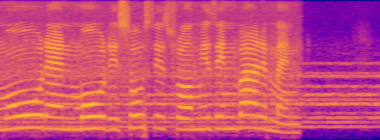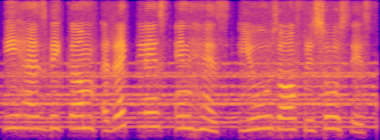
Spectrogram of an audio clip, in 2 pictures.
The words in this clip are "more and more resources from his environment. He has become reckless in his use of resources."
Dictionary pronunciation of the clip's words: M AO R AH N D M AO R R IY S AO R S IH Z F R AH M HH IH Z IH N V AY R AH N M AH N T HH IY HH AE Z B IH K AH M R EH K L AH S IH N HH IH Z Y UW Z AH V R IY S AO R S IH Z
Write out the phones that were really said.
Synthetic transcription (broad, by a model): M AO R AH N D M AO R R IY S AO R S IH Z F R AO M HH IH Z IH N V AY R AH N M AH N T HH IY HH AE Z B IH K AH M R EH K L AH S IH N HH IH Z Y UW Z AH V R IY S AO R S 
